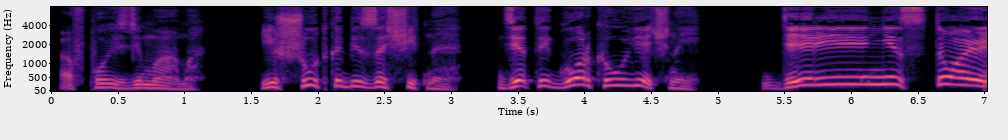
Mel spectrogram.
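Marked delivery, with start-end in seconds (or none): 5.3-7.0 high, urgent battle command; barked order. A narrator's reading. Gusli drive the running squad forward, barked order. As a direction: bark it to drive them on. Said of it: "рявкнули гусли".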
